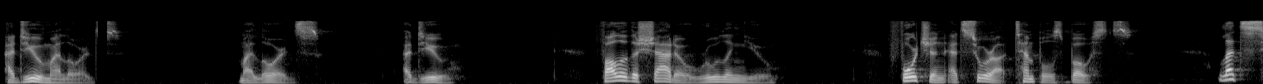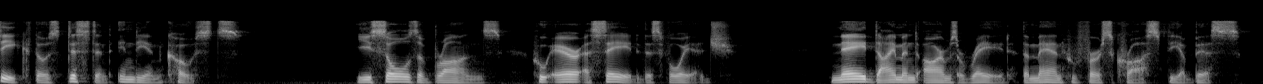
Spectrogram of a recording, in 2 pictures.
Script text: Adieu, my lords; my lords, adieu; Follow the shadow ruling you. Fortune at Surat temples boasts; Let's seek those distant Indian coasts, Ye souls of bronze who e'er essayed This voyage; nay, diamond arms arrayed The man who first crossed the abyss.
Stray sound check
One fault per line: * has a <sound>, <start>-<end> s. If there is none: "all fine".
* has a dropout, 1.0-1.1 s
